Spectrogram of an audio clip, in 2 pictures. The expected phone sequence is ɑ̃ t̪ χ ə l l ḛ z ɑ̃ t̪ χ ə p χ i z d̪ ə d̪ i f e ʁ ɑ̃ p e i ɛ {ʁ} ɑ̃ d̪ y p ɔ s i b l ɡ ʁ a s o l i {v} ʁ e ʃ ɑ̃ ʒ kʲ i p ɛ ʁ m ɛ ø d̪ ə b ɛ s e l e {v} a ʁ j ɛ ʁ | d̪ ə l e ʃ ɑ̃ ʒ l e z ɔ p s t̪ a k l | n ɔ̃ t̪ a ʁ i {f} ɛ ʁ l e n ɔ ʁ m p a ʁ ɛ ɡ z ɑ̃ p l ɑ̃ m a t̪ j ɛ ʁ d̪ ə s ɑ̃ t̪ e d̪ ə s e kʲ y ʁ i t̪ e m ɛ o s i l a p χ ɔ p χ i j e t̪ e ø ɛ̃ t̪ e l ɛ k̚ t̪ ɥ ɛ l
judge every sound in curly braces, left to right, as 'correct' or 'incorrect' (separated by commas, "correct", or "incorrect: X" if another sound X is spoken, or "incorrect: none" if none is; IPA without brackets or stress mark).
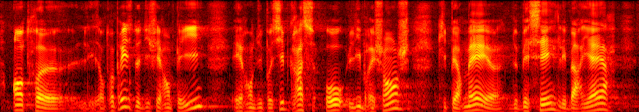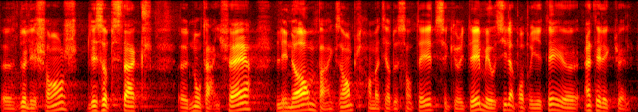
correct, incorrect: b, incorrect: b, correct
